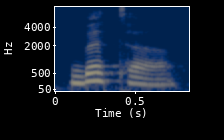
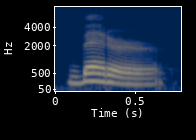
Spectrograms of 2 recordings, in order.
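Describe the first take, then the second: First: The ending is a schwa with no r. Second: The r at the end is pronounced. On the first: "British English, we pronounce it as an uh" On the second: "an American, they would say better"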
